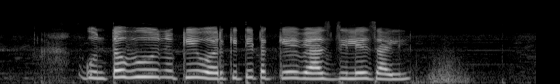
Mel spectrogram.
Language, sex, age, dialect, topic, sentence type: Marathi, female, 18-24, Standard Marathi, banking, question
